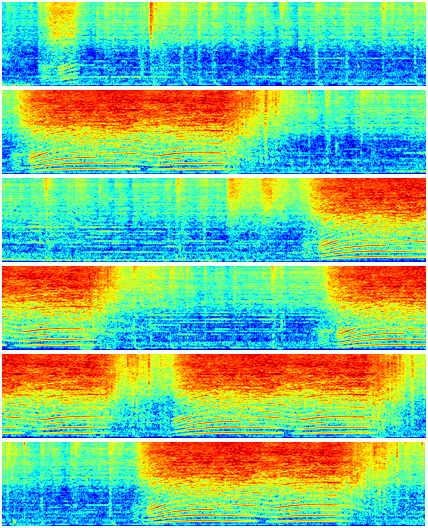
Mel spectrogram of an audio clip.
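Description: A chainsaw cutting wood in the video game Satisfactory roars in four separate loud bursts, each a rising and falling whine lasting a couple of seconds, with quieter ambient game sounds in between.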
